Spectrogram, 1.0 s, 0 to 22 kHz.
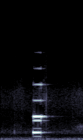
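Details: Single short electronic keypad beep on an Alaris IV infusion pump as the nurse selects bolus IV fluid (1-litre bolus at 999 mL/h) during programming; normal confirmation tone.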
